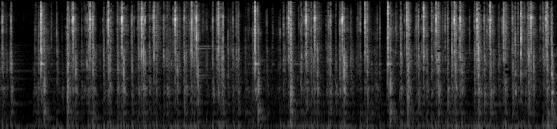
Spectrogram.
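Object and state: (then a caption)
Plastic mechanical keyboard. Long light-blue fingernails type fast on a full-size plastic mechanical keyboard with white, blue and yellow plastic keycaps and a blue backlit frame. A rapid, uneven stream of sharp, bright plastic clicks and clacks is heard, each dying out almost instantly with little low-end weight.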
